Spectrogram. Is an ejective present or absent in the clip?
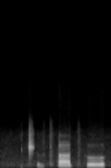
present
